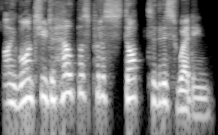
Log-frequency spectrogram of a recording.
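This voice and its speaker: An actor playing a bold, roguish, idealistic outlaw hero in a radio play. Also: male voice, high-pitched, sing-song, a little fast, fairly bright tone, dry recording, heavily acted. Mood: roguish persuasion.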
